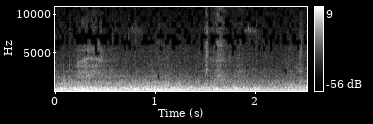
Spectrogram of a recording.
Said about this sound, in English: A tractor rolls up behind Lena.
